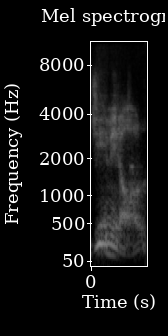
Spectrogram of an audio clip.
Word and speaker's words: genial: Okay, so it's better to pronounce genial rather than denial. Well, some people pronounce it, but I prefer the other way, right?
